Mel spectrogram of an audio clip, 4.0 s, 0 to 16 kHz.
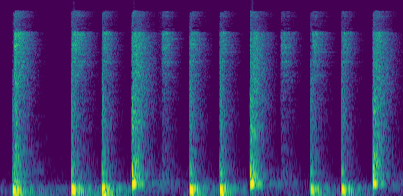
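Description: Rock drum kit played with sticks: bass drum, snare and cymbals in a steady rock beat, demonstrating a 16th-note feel at the same tempo as the basic beat. The strikes come about three or four a second and stop just before the end.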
